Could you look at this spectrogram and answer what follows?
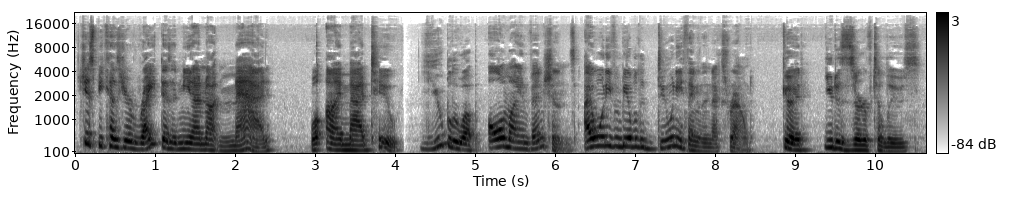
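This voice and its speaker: Narrator voicing a sulky, higher-pitched teenage girl inventor. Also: sing-song, normal speed, darkish tone. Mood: indignant.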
